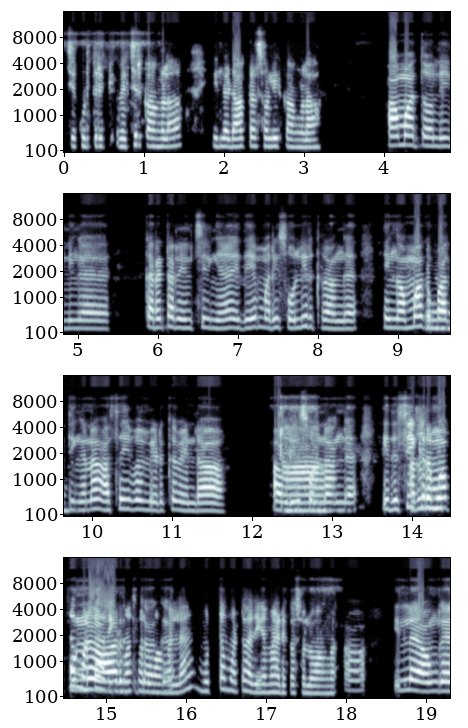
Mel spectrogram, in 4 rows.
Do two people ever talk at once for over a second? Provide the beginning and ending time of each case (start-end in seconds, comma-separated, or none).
14.0-15.9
